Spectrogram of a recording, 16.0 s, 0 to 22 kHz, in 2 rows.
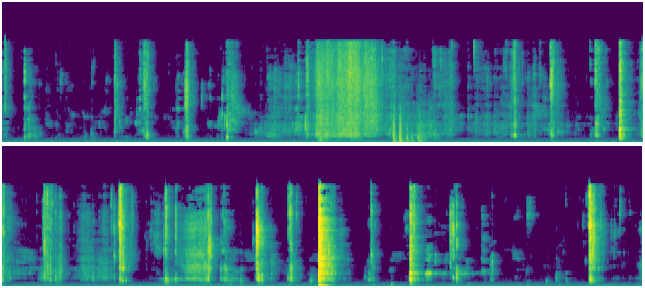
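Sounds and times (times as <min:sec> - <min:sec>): person chewing: 0:00.0 - 0:03.9, 0:04.9 - 0:16.0.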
